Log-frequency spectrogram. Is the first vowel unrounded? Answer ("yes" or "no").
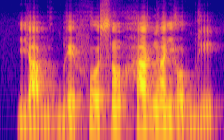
yes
